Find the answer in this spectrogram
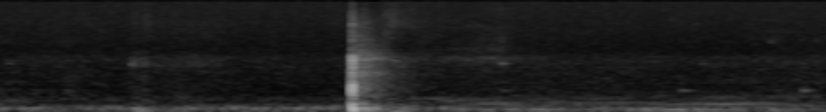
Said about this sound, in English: Sound of door crashing that sounded very close. Sure enough, that person broke the door of her bedroom.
